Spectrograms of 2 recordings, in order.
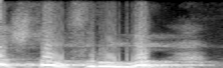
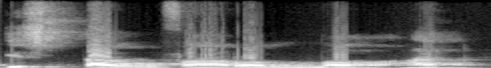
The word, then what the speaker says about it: istighfarullah: Nah, karena yang baca itu dibaca astagfirullah, padahal hadisnya itu bacanya istighfarullah.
